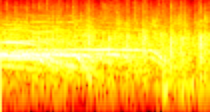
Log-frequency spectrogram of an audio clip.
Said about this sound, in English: Alaska Thunderfuck. Guys, another round of applause for Alaska, please.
